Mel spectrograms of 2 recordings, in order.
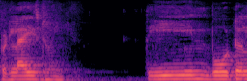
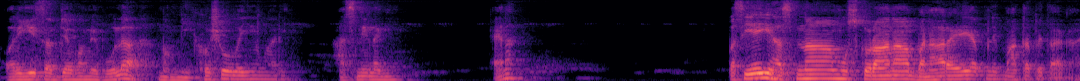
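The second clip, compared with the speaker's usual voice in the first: ordinary talk, nothing marked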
